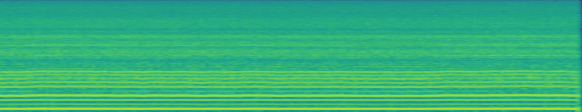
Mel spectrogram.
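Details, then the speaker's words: Mildly ported Homelite Super XL Auto chainsaw, loose chain, cutting: steady high clean scream with no four-stroking even when pressure eased; high-speed mixture set a touch too lean. "so [Music] all right so that's just a touch leaner than i prefer uh it didn't go into four-stroking at all whenever i kind of released a little bit of pressure"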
